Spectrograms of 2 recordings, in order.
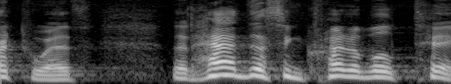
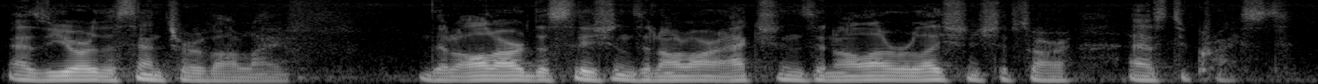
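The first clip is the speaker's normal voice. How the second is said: closing prayer; 3 semitones lower than usual. Acted. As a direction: pray gently over the congregation.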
